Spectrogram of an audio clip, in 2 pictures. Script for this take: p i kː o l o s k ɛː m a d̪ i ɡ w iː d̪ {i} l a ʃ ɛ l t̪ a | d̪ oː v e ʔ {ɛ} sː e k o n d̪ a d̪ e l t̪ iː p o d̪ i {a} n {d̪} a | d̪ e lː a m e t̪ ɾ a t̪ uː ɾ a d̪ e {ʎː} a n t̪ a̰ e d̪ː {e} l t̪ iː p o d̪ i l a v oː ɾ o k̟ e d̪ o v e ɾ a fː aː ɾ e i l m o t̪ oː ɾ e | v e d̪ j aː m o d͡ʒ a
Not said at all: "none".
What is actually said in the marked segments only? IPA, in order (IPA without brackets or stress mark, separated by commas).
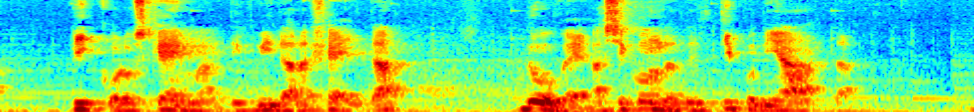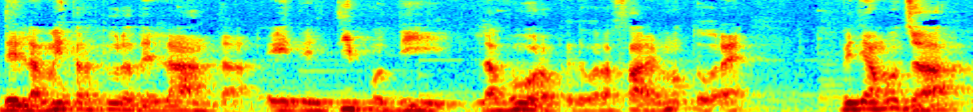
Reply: a, a, a, t̪, lː, e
